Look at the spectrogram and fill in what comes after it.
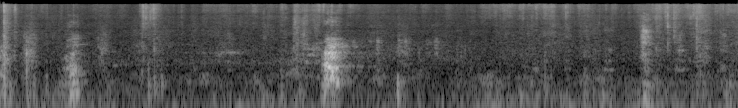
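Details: A Welsh Corgi in a snake-hunting simulation with a bullwhip gives a single sharp bark amid a few scattered short knocks and cracks.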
